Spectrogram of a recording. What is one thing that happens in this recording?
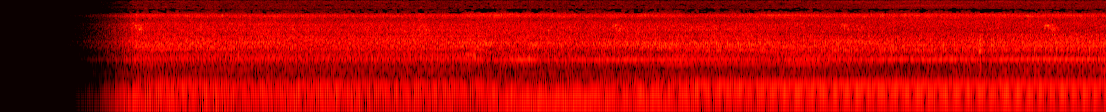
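A diesel engine hums steadily up close.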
